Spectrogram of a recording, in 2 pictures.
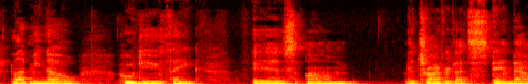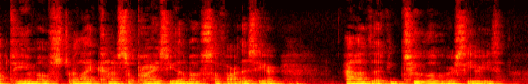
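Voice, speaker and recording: With long, frequent pauses, a man speaks in a very deep, low, dark and mellow voice that is somewhat breathy, showing ordinary pitch variation. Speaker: NASCAR YouTuber. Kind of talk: casual race recap vlog. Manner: fast.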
